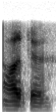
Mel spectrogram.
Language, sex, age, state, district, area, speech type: Nepali, male, 30-45, West Bengal, Darjeeling, rural, conversation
